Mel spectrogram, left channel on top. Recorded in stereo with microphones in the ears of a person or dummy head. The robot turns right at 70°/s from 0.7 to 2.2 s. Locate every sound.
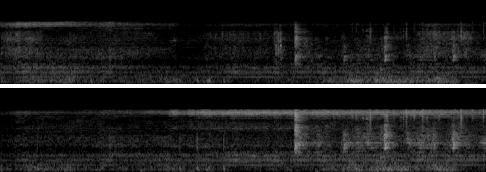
0.0 s a lawn mower: 35° left (ahead or behind); by 4.9 s 85° right
2.9 s a rattle: 55° right (ahead or behind)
